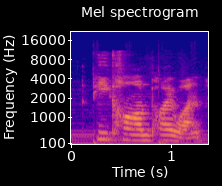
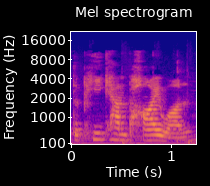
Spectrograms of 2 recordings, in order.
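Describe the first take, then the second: First: Pecan is said in an American way. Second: Pecan is said in a British way.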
